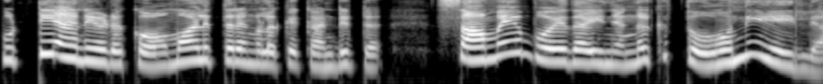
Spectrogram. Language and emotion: Malayalam, happy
